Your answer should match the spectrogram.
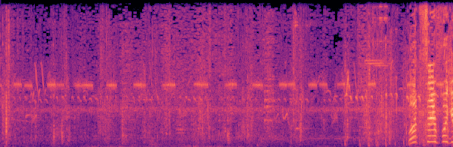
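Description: Horse hooves clip-clop in Red Dead Redemption, a soft, steady walking rhythm under talk, joined near the end by a louder whinny and louder movement.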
